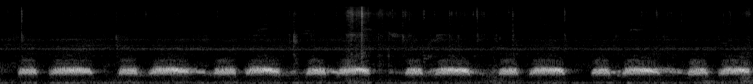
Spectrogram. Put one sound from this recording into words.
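A dove coos over and over in a steady, rhythmic run of low hoots.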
